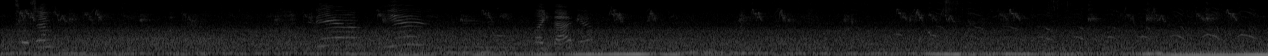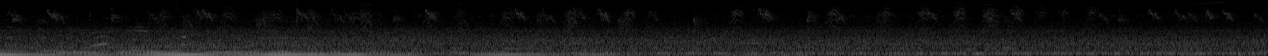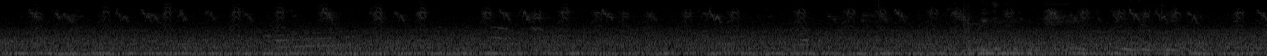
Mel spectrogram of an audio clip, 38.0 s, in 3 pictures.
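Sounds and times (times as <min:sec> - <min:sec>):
high-pitched bird calls: 0:09.1 - 0:16.6.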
